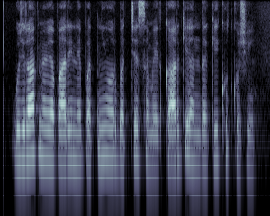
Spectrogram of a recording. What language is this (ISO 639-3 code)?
hin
